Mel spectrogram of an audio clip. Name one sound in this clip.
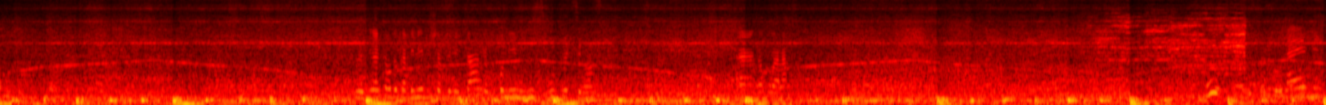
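A crowd murmurs softly outdoors.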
